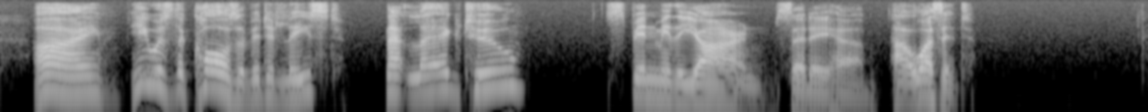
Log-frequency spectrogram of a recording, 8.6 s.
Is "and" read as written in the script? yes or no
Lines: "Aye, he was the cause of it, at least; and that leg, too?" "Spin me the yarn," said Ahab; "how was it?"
no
